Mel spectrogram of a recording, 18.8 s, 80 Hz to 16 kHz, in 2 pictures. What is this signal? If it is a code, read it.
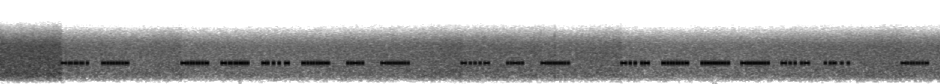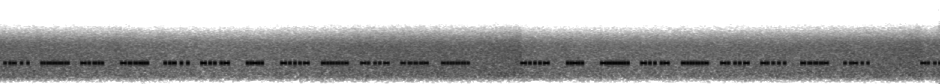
Hellschreiber (Feld-Hell, 122.5 baud), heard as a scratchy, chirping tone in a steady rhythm, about 990 Hz, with radio static. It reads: PO DRUGIE NIE MOZEMY DYSKRYMINOWAC NIEMOWLAT …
